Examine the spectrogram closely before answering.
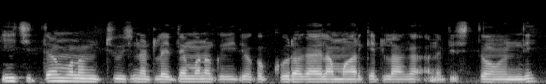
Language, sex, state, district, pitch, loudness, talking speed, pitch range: Telugu, male, Telangana, Hyderabad, 125 Hz, -16 LUFS, 120 wpm, 120-135 Hz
